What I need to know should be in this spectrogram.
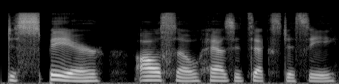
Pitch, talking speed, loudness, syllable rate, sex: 170 Hz, 90 wpm, -19 LUFS, 3.0 syllables/s, female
